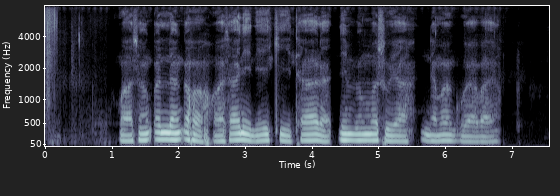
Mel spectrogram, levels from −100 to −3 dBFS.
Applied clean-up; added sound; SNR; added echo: none; none; none; none.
